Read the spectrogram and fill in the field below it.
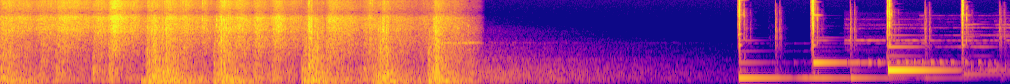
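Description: A clock ticks in a steady, fairly loud rhythm against a noisy background, then stops; a few seconds later several bright, ringing chime notes sound one after another.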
